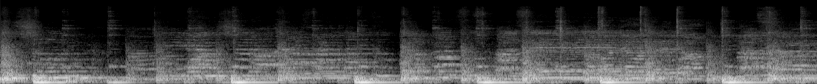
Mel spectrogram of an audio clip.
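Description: Mixed vocal group singing in harmony over a drum beating a slow, steady low pulse, about one beat every second and a bit.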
